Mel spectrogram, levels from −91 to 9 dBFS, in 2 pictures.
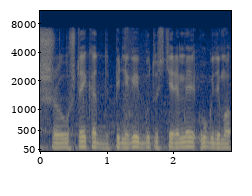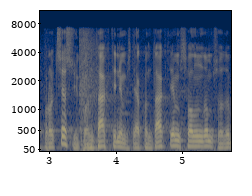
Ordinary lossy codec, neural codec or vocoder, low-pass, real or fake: Opus, 64 kbps; none; 7.2 kHz; real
